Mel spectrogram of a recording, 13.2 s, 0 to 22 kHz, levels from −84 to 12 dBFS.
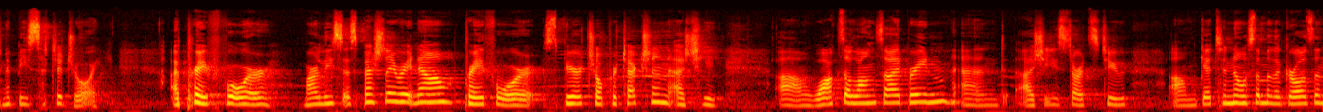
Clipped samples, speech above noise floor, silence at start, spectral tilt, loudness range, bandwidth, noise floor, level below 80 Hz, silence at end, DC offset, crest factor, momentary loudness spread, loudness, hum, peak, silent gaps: under 0.1%; 23 dB; 0 s; -2.5 dB/octave; 6 LU; 17 kHz; -45 dBFS; -70 dBFS; 0 s; under 0.1%; 22 dB; 12 LU; -22 LUFS; none; -2 dBFS; none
